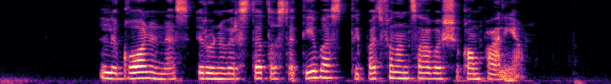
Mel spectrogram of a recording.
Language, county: Lithuanian, Kaunas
